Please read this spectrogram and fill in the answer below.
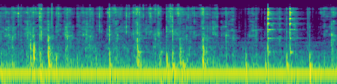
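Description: A metal fork stirring wet banana-and-egg pancake batter in a glass bowl: a steady run of quick taps and scrapes, with two sharper ringing clinks of the fork against the glass near the end.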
